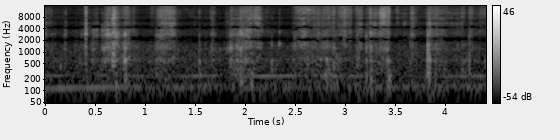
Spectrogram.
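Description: Stack of old cardboard baseball cards being thumbed through by hand: light, scattered flicks and rustles of card sliding against card.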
